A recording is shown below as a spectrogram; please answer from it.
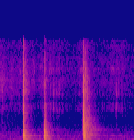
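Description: Three sharp knocks close to the microphone, the first two quick together and the third about half a second later, each leaving a short ringing tone: a hand striking something hard.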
